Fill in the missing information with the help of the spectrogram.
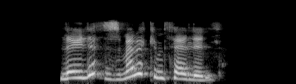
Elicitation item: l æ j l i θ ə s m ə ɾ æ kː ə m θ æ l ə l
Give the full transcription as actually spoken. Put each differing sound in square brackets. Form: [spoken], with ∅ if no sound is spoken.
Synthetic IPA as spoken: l æ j l [æ] θ ə [z] m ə ɾ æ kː ə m θ æ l ə l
